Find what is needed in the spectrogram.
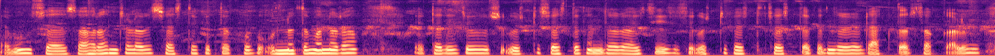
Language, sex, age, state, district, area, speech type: Odia, female, 45-60, Odisha, Cuttack, urban, spontaneous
